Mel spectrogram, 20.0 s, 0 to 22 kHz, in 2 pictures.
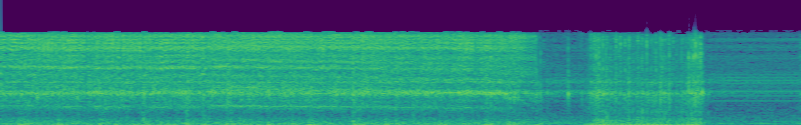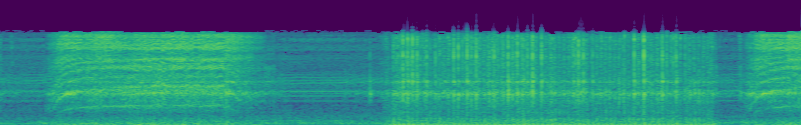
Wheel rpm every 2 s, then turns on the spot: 160, 150, 150, 50, 10, 90, 70, 10, 30, 60.
6-10 14-18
